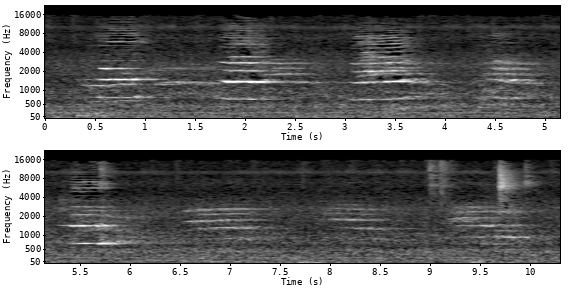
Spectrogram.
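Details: A young cat near drinking water mews repeatedly, about seven soft, tonal, slightly wavering meows at irregular intervals, quieter than the background hum, with a few light clicks.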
